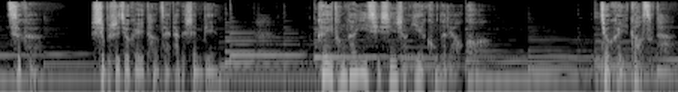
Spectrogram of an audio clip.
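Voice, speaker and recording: A man acts as an ancient blue whale with a very low, soothing voice. He is lonely and tender, musing in an unhurried radio drama monologue that rises and falls expressively over music. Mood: wistful. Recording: background music under the voice. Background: gentle guitar music.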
